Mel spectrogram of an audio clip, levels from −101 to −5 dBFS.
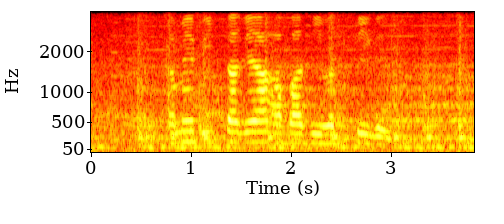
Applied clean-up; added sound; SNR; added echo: none; Crowd; 5 dB; none.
